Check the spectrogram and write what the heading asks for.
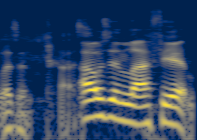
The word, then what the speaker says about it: Lafayette: us I was in Lafayette Louisana and that's how you say it not laia um last weekend ready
